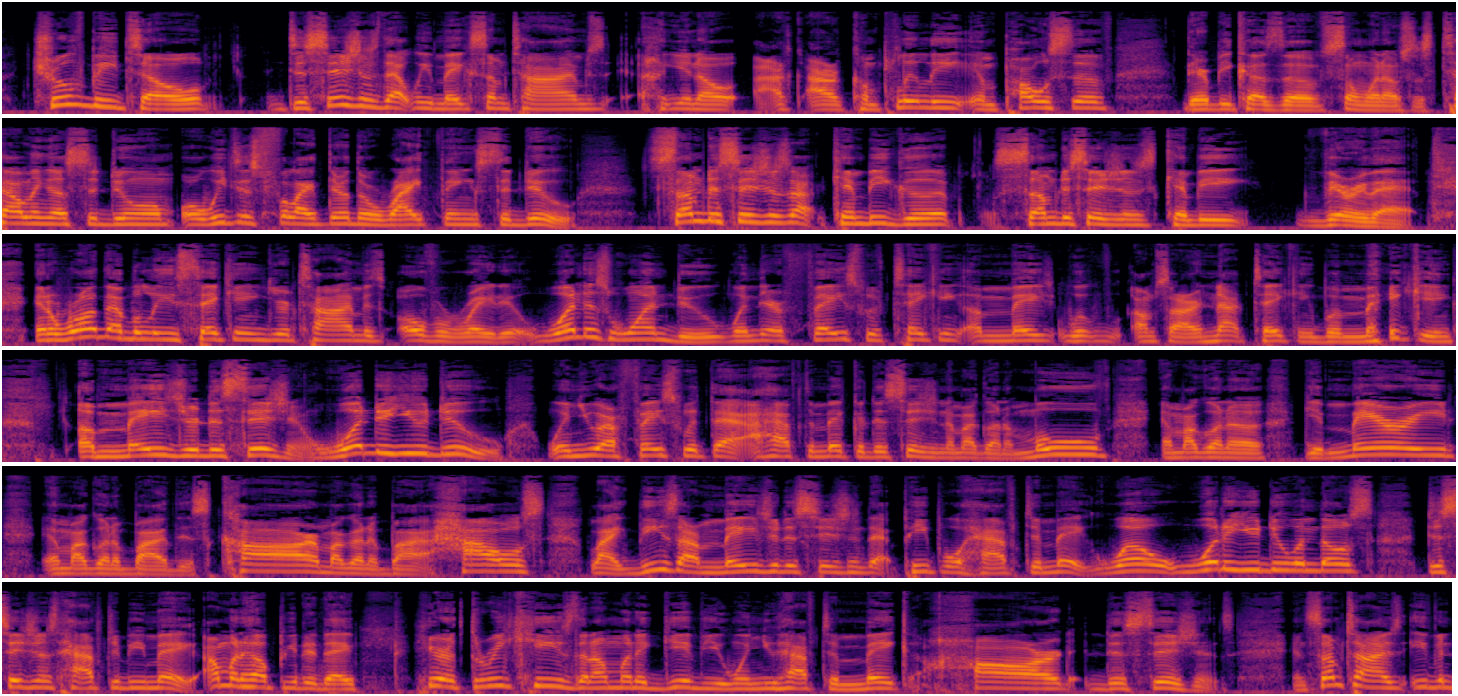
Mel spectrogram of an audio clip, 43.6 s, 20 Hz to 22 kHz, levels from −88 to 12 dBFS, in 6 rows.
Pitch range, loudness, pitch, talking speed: 145-195 Hz, -17 LUFS, 170 Hz, 230 wpm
